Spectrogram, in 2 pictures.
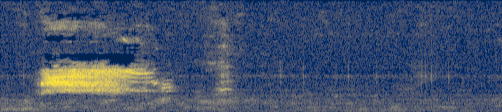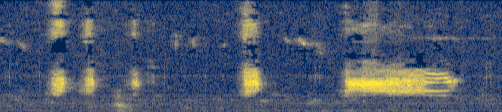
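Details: A squirrel gives a rasping, buzzy call about a second long. A run of brief high chips follows, then a second long rasp near the end. Low steady background hiss.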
